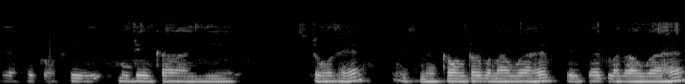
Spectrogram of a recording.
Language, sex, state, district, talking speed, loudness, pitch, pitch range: Hindi, male, Bihar, Purnia, 190 wpm, -26 LUFS, 140 Hz, 130-145 Hz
